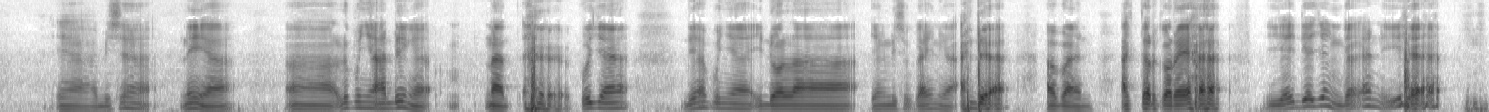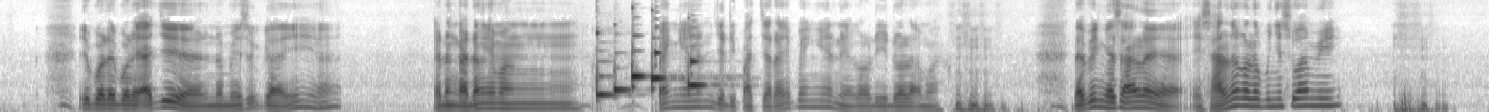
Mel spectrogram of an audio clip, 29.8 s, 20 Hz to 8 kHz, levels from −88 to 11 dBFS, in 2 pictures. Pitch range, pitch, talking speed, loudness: 105-150 Hz, 115 Hz, 110 wpm, -20 LUFS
